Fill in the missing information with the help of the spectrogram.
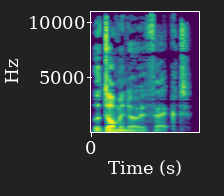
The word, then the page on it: domino effect: British English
